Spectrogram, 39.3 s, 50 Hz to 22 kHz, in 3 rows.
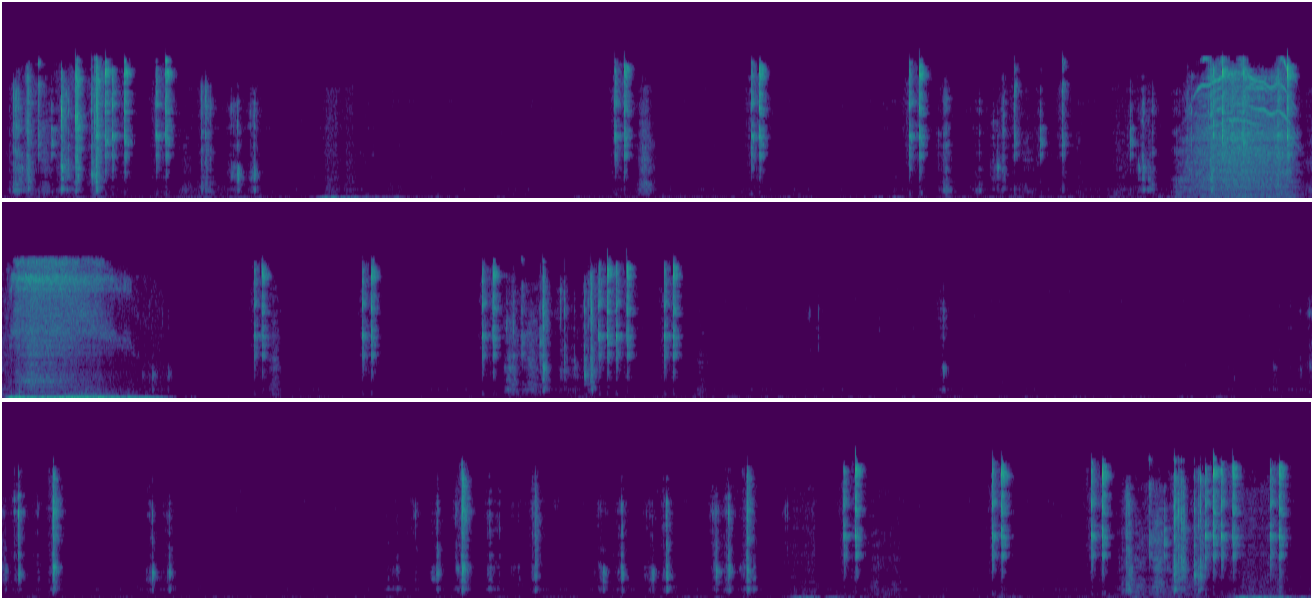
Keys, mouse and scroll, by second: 0.3 shift+middle click, 0.6 space, 2.3 q, 10.0 shift+middle click, 10.5 shift+middle click, 11.8 space, 18.2 shift+middle click, 18.7 space, 26.1 shift+s, 27.6 q, 30.2 shift+q, 31.3 shift+q, 33.2 shift+s, 37.6 shift+middle click, 37.9 space.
